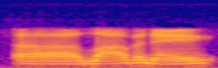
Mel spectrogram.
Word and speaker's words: LaVigne: Last name. LaVenay, but it's spelled like Avril Lavigne, LaVigne.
